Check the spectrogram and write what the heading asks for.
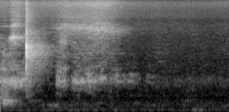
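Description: A single sharp click about a quarter second in, followed by a faint hum that fades away within about a second.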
